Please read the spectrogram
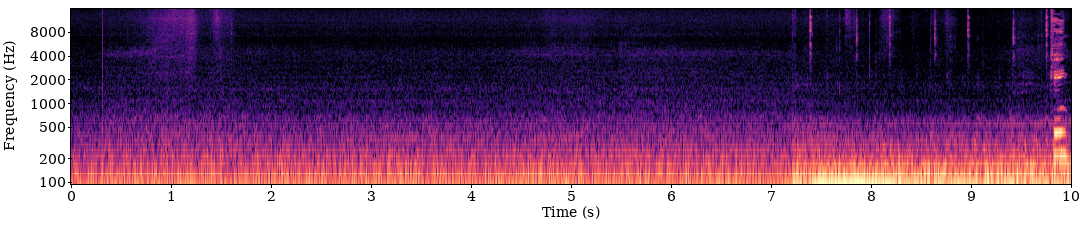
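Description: Steady low rumble inside a car, which grows louder and deeper about seven seconds in as the car moves off.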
